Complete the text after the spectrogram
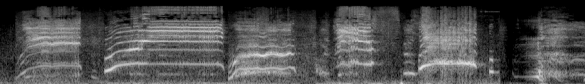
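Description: A man sings loudly in long, drawn-out notes close to a microphone.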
